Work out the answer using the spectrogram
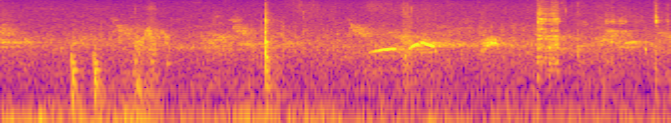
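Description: Birds chirping a few times over a steady low rumble, with several short clicks.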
